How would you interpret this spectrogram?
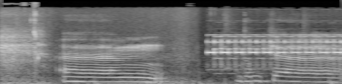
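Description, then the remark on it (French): A phone's musical ringtone plays loudly, a bright electronic melody in two phrases, the second with quick pulsing notes, and no one talking over it. “J'aurais dû mettre le téléphone, le couper, mais ça, je peux pas le faire, malheureusement.”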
